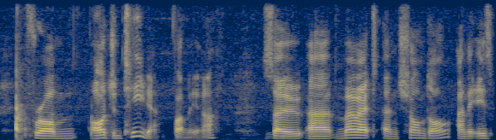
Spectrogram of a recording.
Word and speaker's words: Moët: So Moët and Chandon, and it is Moët, that's the correct way to pronounce it, apparently.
